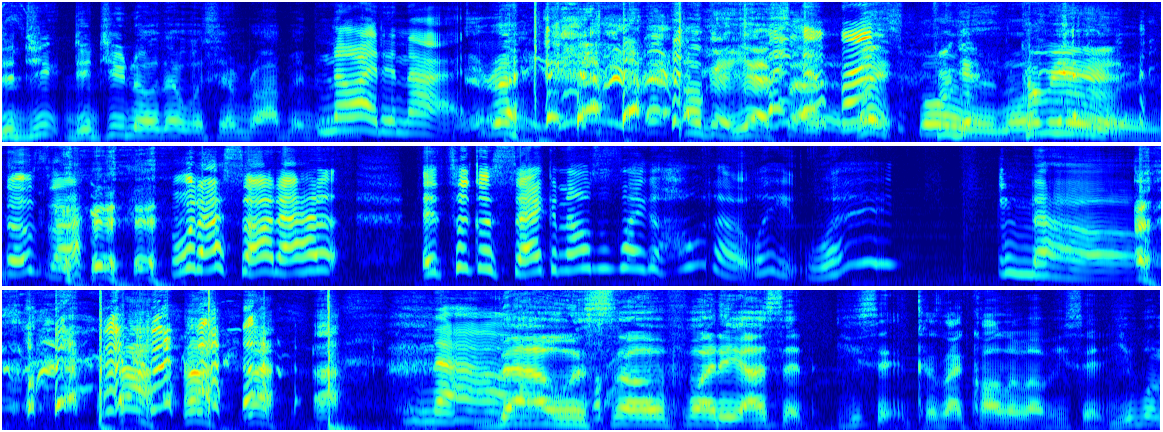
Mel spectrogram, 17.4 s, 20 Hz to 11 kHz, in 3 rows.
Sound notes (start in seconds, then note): 5.7 laughs; 11.4 laughter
